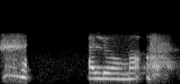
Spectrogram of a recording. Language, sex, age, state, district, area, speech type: Bodo, female, 18-30, Assam, Chirang, rural, conversation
